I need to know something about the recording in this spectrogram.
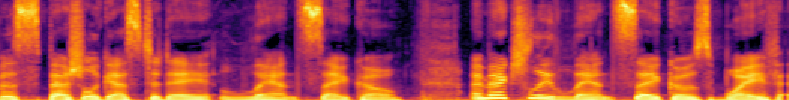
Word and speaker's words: Cayko: carry off the name psycho and yes if you're new it's psycho as in psycho killer it's it's spelled c-a-y-k-o but it's pronounced psycho it's edgy it's very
